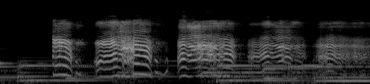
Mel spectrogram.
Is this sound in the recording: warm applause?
no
